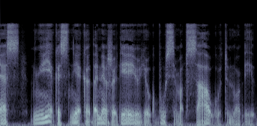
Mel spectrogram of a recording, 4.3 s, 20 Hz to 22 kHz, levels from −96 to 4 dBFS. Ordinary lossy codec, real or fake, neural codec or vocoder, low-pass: MP3, 64 kbps; fake; autoencoder, 22.05 kHz, a latent of 192 numbers a frame, VITS, trained on many speakers; 9.9 kHz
